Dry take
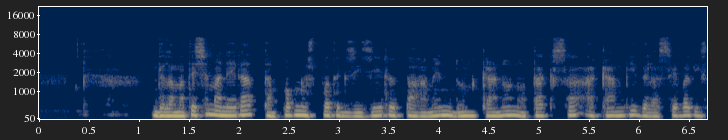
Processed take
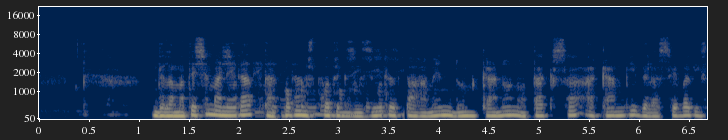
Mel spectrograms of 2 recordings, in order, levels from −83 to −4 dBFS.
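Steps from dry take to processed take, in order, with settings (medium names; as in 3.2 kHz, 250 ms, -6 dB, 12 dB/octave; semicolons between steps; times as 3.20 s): 1.36–3.65 s: repeats whose band climbs or falls 266 ms, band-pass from 2.6 kHz, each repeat -1.4 oct, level -4 dB; trim -4 dB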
